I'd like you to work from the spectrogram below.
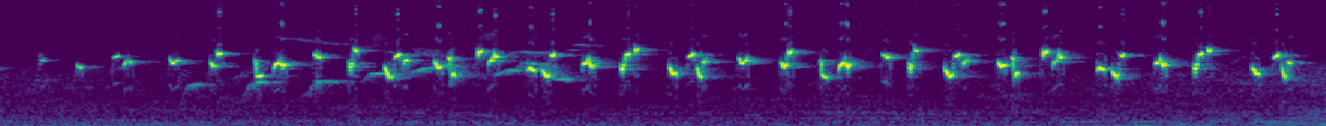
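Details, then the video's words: Yellow-vented bulbul giving its long continuous 'ropel panjang' song: rapid bubbly, slightly warbled notes, about three per second, without pause for nearly nine seconds, with a quiet low hum underneath. "BURUNG TRUCUKAN GACOR ROPEL PANJANG"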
